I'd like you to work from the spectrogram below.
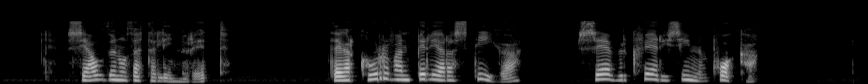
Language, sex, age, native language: Icelandic, female, 40-49, Icelandic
